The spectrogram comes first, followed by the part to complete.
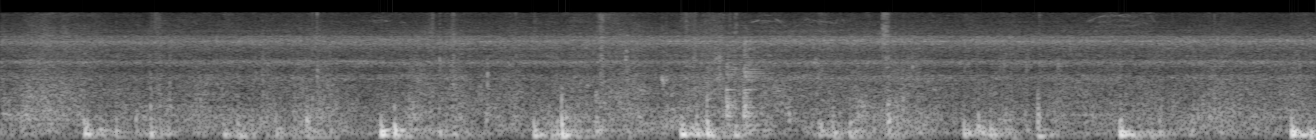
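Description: Footsteps thudding on the deck of an old suspension bridge, roughly one or two steps a second, over a steady high hiss.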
